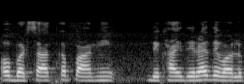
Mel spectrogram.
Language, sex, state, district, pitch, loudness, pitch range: Hindi, female, Chhattisgarh, Sarguja, 190 Hz, -16 LUFS, 185-200 Hz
